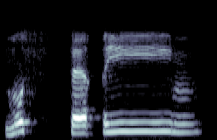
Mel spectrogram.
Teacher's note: This is ta with two dots. So musta, seen is flat. Ta is flat. And qaf is heavy.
